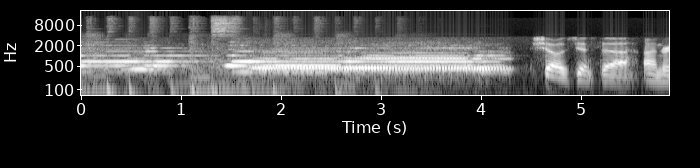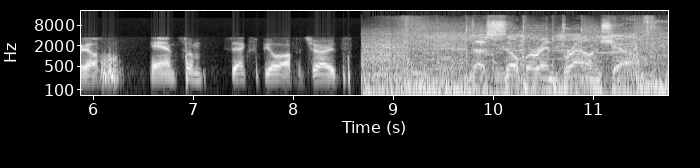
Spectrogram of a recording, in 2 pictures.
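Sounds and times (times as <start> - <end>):
train horn blaring: 0.0 - 4.4
speech: 4.8 - 8.7, 9.8 - 11.7.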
